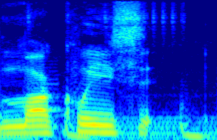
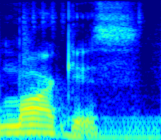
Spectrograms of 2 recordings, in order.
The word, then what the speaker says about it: Marquez: quick my boss said marquez did i say it right he said pronounce like marcus oh marcus okay i got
